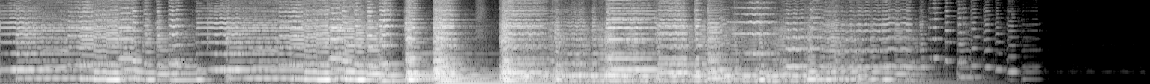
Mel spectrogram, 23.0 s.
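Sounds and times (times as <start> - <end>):
cello in a duet with violin: 0.0 - 20.4
violin in a duet with cello: 0.0 - 20.4.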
